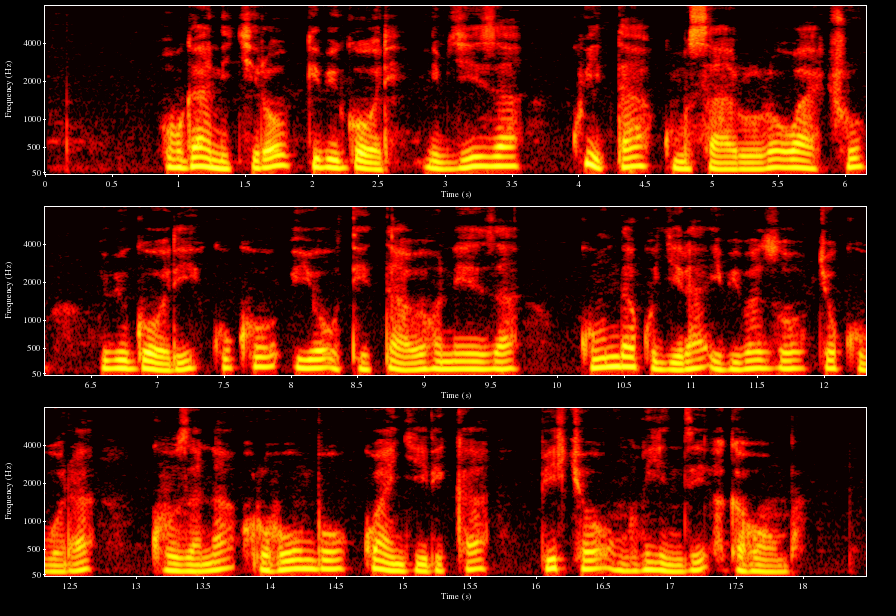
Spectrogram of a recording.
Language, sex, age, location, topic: Kinyarwanda, male, 18-24, Huye, agriculture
